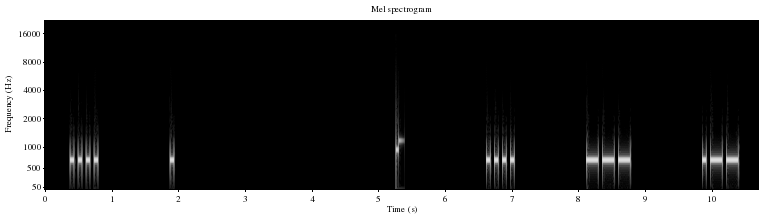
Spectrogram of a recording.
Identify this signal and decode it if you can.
Morse code, heard as a keyed tone, about 20 wpm, spaced as for 7 wpm, 700 Hz. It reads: HE HOW
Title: 6x Character Spacing - Top 100 Words - 20wpm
